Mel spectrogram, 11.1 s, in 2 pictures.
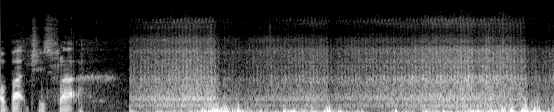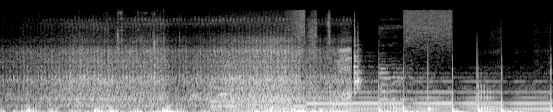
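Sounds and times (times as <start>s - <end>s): car engine idling: 1.3s - 9.1s
wind buffeting microphone: 1.5s - 9.0s.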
